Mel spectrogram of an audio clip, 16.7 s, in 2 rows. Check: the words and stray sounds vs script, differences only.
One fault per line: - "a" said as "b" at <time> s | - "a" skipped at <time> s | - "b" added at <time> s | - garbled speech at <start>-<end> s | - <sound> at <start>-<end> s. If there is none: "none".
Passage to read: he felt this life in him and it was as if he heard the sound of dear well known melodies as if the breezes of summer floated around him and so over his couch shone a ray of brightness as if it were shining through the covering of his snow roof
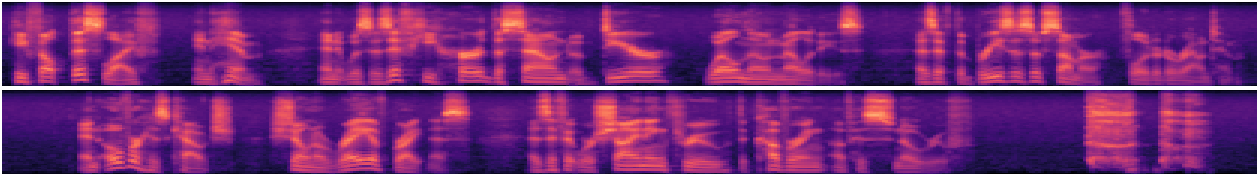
- "so" skipped at 9.0 s
- cough at 15.6-16.4 s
